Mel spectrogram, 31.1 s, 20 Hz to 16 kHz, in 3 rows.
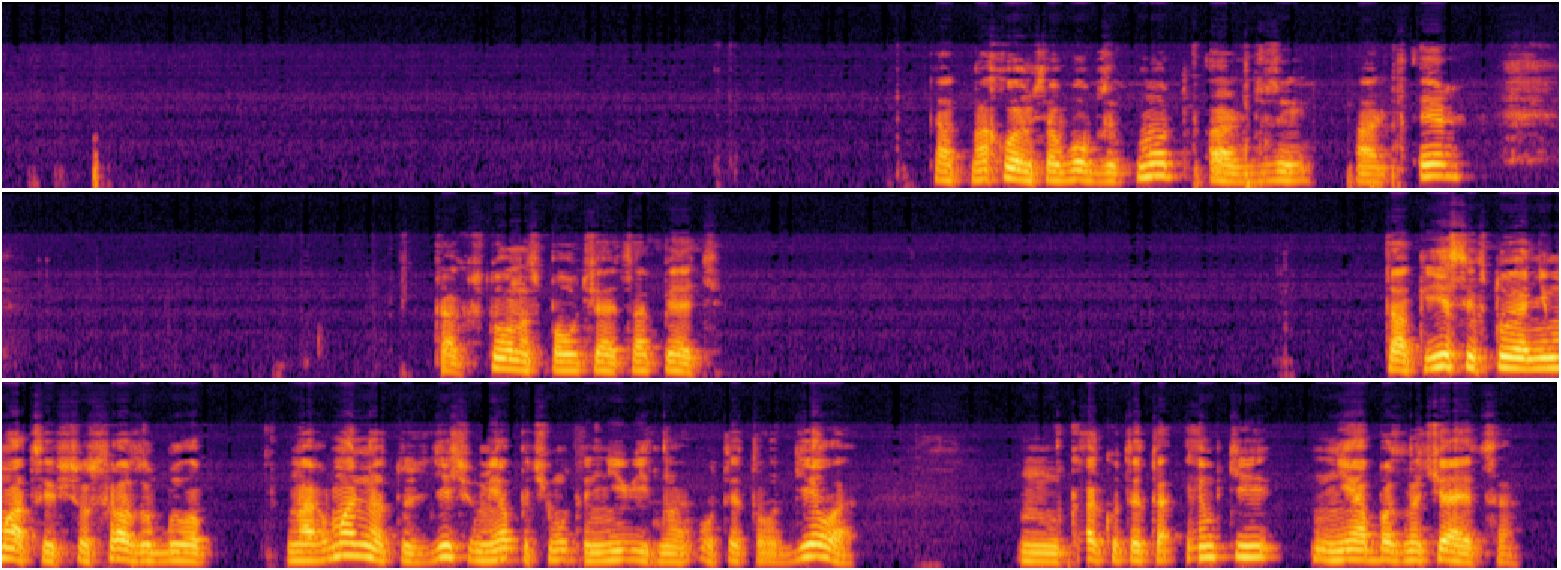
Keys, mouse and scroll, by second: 0.1 r, 8.2 alt+g, 9.2 alt+r, 12.6 shift+middle click, 14.3-19.0 drag, 21.8-22.6 shift+middle drag, 28.1-28.8 shift+middle drag.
